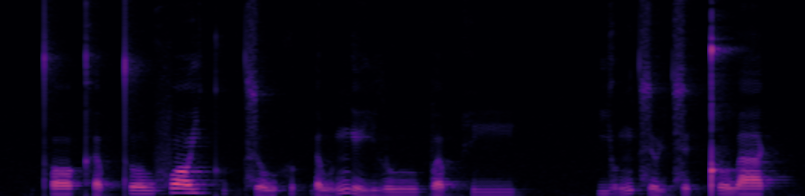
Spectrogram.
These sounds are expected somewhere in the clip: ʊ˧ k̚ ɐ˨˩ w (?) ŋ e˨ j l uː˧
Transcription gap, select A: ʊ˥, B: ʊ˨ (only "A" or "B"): A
